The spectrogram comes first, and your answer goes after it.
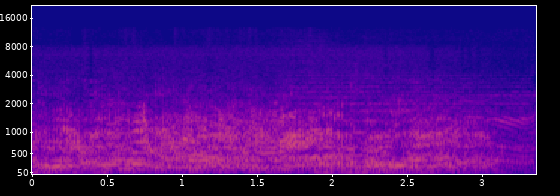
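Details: Two male lions charge at each other in a brutal fight; dense, rough growling roars fill the whole stretch without pause, then ease off slightly toward the end.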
